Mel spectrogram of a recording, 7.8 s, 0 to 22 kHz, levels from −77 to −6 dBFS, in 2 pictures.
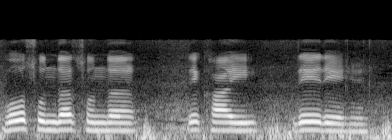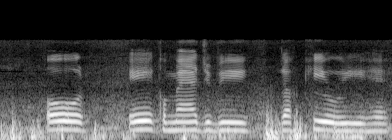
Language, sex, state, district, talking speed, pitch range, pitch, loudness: Hindi, female, Haryana, Charkhi Dadri, 105 wpm, 190-205 Hz, 200 Hz, -15 LUFS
